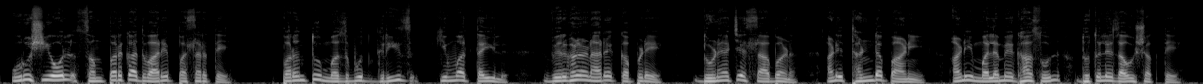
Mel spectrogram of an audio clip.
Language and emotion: Marathi, neutral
